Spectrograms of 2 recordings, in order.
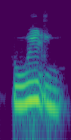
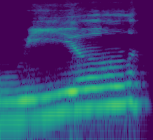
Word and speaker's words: will: asia to brazil it's it's saying wheel instead of will or ease instead of is so excellent job but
